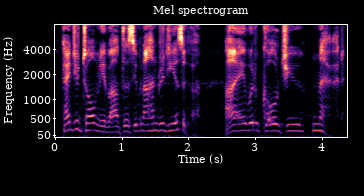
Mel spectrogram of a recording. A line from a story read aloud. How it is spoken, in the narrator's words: I chuckled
